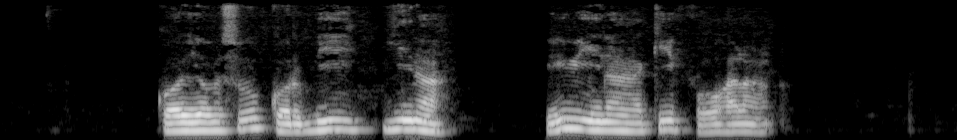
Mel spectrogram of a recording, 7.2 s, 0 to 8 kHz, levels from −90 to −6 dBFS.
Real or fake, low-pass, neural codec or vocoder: real; 7.2 kHz; none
